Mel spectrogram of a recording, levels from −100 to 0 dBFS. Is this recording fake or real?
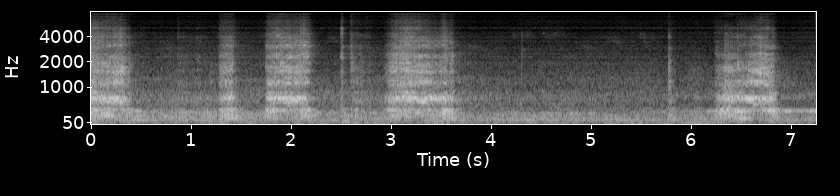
fake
